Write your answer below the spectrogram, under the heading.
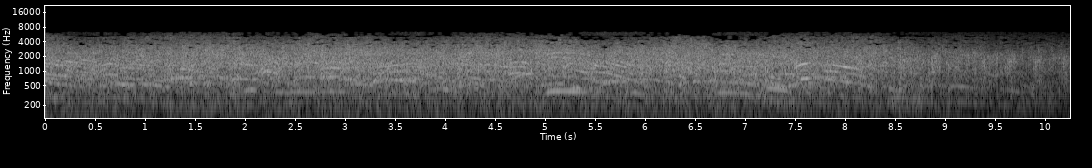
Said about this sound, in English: One of the world's outstanding pianists, Mr. Hosea Turby, has just concluded the last selection before intermission. But the applause and cheers force him to do a short encore.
